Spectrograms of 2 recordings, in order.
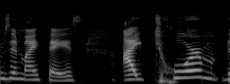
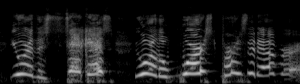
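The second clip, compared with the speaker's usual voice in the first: top-of-the-lungs shrill shriek, pitched way up; 13 semitones higher, 10 dB louder than usual. Recounting screaming back in his face, reenacting screaming as loud as possible. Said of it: "screamed as loud as I could".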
